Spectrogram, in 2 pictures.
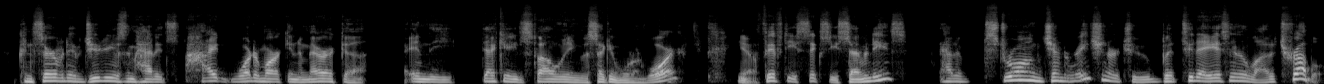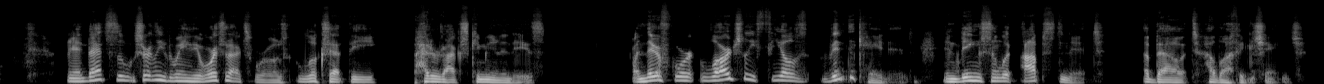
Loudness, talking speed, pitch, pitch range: -25 LUFS, 140 wpm, 135 Hz, 115-170 Hz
